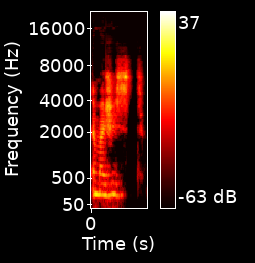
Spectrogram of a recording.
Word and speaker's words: imagiste: Well, Hilda Doolittle sent her poems to Ezra Pound, and Ezra Pound called her poems imagiste as well, using the French pronunciation.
